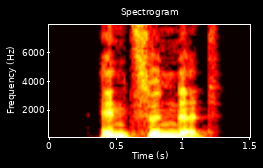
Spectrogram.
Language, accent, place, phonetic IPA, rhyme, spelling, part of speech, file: German, Germany, Berlin, [ɛntˈt͡sʏndət], -ʏndət, entzündet, adjective / verb, De-entzündet.ogg
- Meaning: 1. past participle of entzünden 2. inflection of entzünden: third-person singular present 3. inflection of entzünden: second-person plural present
